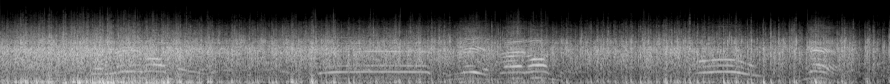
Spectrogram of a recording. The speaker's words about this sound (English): Phil, why do you always have to come in here and ask the audience to applaud? Well, I ain't going to get no laughs with the jokes you give me, and I want to hear some kind of noise.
